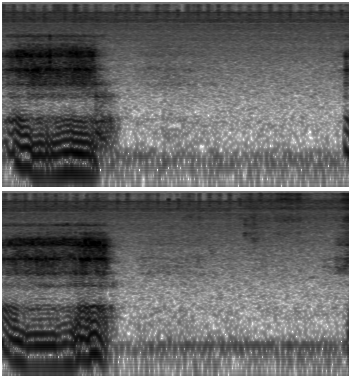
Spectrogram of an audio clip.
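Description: Two deep, rumbling snores on breathing in, a few seconds apart, with quiet breathing between.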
